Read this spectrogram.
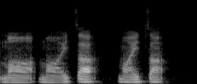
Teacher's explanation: It's a very slight rising to it.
